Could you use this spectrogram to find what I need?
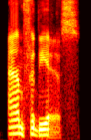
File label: "amphibious", British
